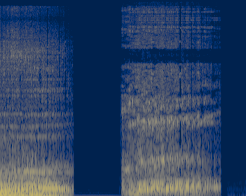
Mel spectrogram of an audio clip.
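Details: Crocodile giving two deep, rumbling growls, each about one to two seconds long, low and rough with a strong bass, separated by a sudden silent gap.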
